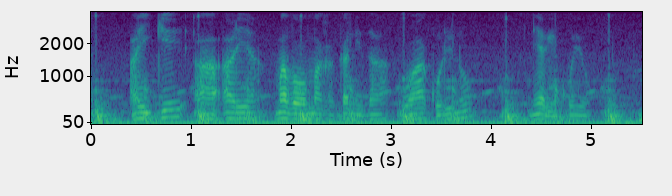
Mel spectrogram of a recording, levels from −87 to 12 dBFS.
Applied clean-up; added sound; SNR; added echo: none; Car; 0 dB; none.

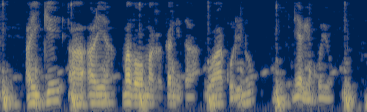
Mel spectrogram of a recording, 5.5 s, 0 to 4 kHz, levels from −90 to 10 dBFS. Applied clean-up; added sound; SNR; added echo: classical method Wiener filter.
